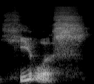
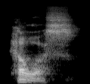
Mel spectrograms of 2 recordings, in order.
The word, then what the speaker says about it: Helus: But ironically, they pronounce it Helus. But if you didn't know that that's how they pronounce it, you could easily say Hellas, right? Or Hellus.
